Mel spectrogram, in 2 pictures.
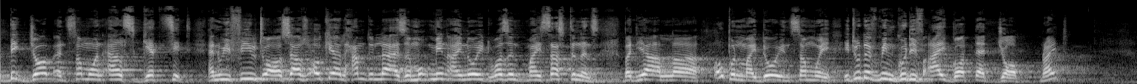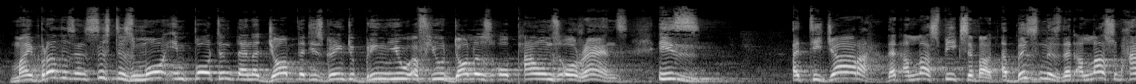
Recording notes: Jumu’ah Lecture prior to Ramadan 1437H from Bosmont Masjid in Johannesburg, South Africa.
